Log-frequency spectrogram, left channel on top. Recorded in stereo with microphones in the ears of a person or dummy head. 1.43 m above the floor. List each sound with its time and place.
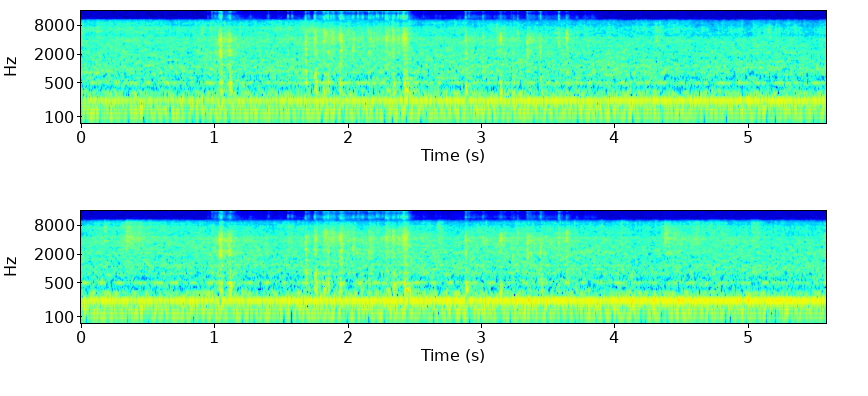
0.9 s a crack: centre (ahead or behind), 0.8 m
